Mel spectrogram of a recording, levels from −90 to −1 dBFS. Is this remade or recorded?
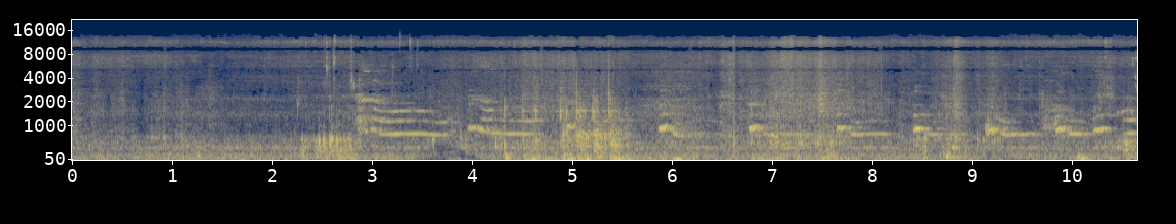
recorded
